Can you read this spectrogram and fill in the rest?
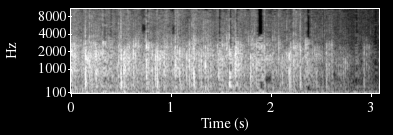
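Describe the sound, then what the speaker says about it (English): Audience applause for a speaker at a national research summit, steady clapping from many hands filling the whole stretch at moderate level with no voices over it. "a round of applause."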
